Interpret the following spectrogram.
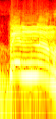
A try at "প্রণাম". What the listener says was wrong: পেন নাম নয়, কথাটা প্রণাম। একটা রফলা লাগবে।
